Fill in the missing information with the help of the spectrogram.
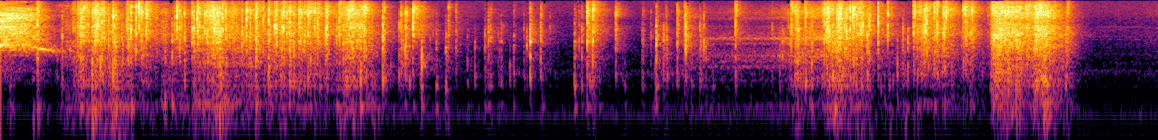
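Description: Clear plastic bags crinkling as bagged model-kit runners are handled and shuffled, in an irregular crackle that stops shortly before the end.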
